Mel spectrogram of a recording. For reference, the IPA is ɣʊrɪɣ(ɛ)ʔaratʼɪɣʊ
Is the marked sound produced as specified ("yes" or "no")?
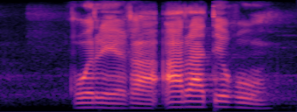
no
